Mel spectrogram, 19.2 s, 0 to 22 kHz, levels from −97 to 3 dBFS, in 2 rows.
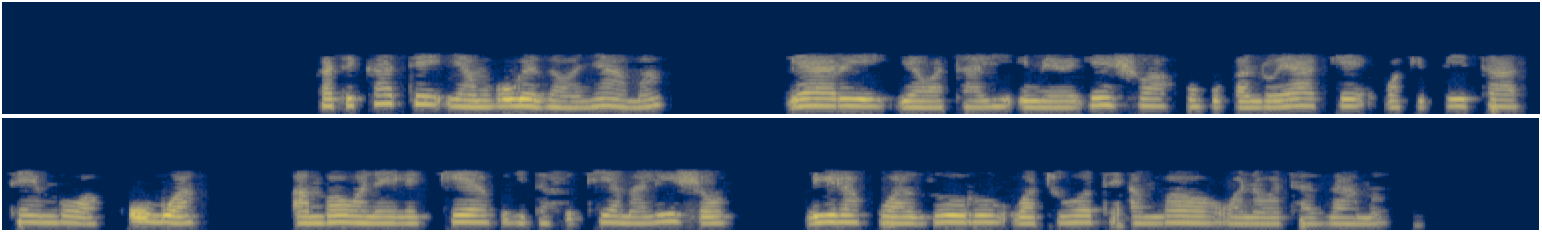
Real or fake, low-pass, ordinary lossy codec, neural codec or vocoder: real; 3.6 kHz; MP3, 32 kbps; none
